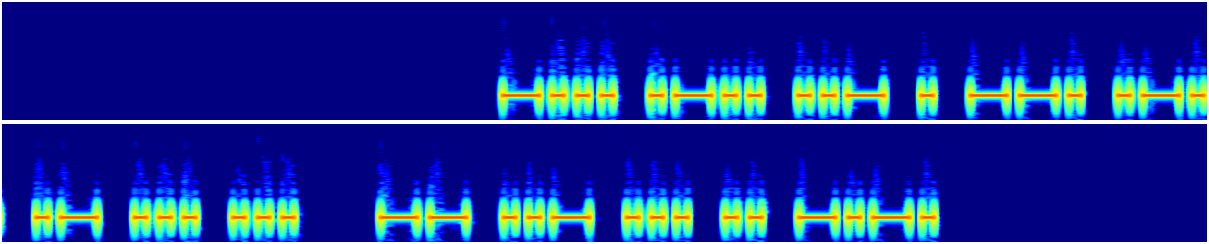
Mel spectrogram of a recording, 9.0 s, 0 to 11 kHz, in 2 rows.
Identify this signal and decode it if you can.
Morse code, heard as a keyed tone, about 26 wpm, 700 Hz. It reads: BLUEGRASS MUSIC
